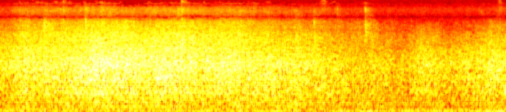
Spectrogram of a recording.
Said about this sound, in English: It's raining. It's pouring.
